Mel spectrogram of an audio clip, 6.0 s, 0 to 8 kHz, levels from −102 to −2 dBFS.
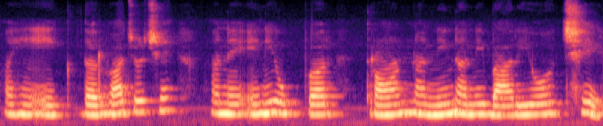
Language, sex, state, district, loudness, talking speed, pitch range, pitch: Gujarati, female, Gujarat, Valsad, -13 LUFS, 110 wpm, 195-215 Hz, 200 Hz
